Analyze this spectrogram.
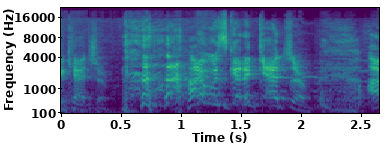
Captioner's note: laughs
